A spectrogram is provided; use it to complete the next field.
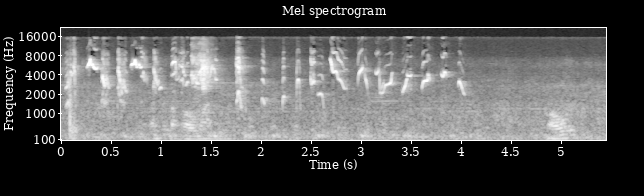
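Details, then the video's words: Oriental magpie-robin (kacer) song played to lure other birds to sing: a quick series of sharp high chirps and whistled notes repeated in choppy bursts for about four seconds, then quiet with a faint low voice. "PANCINGAN BURUNG Kacer biyar ikut bunyi"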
